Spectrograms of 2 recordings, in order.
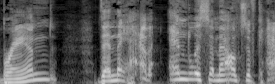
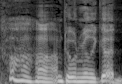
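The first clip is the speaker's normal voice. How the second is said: put-on chuckle to himself, lower and quieter; 3 semitones lower, 4 dB quieter than usual. Acting out a man's reaction in an argument about a Star Wars character, imitating someone chuckling to himself. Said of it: "the chuckle to himself".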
